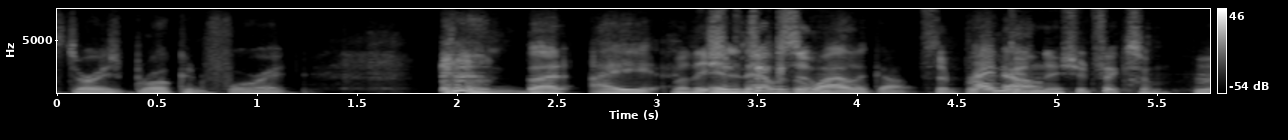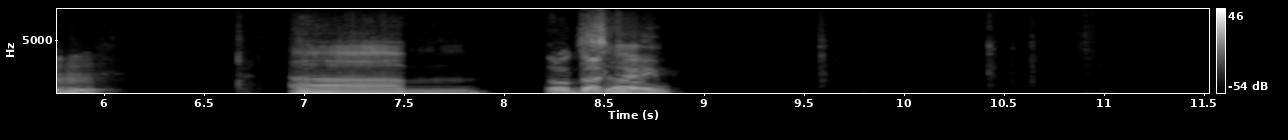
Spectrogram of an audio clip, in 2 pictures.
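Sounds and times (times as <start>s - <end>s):
speech: 0.0s - 6.1s, 6.9s - 8.9s
typing on a computer keyboard: 10.4s - 11.0s.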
